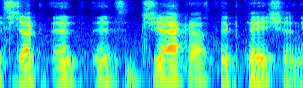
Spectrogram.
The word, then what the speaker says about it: jactitation: It's Jactitation.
